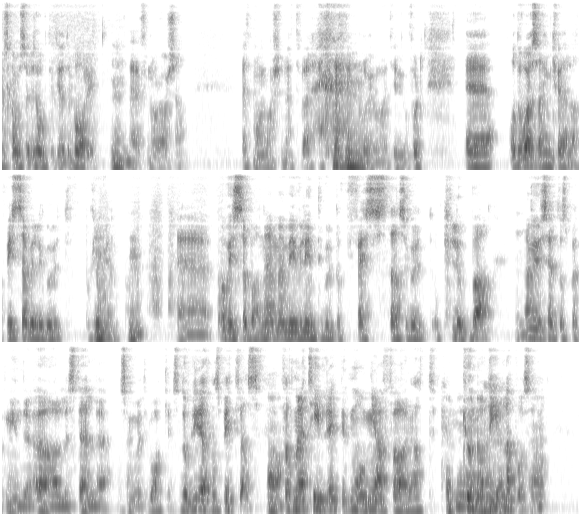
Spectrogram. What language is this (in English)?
Swedish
